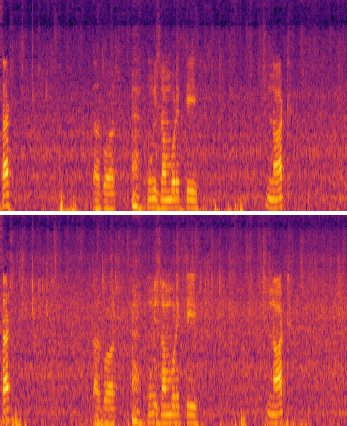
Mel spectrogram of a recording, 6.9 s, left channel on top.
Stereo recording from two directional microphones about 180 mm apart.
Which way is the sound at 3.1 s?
60° left (ahead or behind).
